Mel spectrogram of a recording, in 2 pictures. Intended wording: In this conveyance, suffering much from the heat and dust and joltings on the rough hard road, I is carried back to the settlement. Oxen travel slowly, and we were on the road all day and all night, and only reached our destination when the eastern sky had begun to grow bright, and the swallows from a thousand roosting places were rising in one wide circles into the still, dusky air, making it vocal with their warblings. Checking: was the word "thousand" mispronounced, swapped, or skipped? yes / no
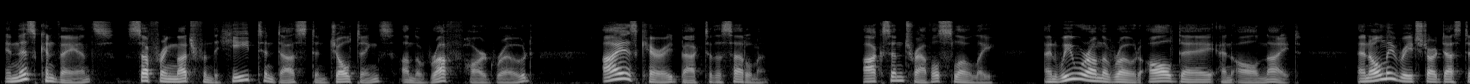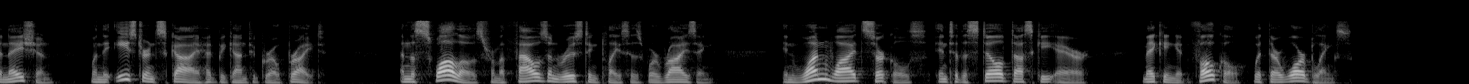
no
